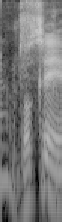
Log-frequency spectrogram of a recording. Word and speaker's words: Böker: No, una empresa familiar alemana se llama Böker, ¿se pronuncia? Böker, sí. Con el lado con dos puntitos, es Böker.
